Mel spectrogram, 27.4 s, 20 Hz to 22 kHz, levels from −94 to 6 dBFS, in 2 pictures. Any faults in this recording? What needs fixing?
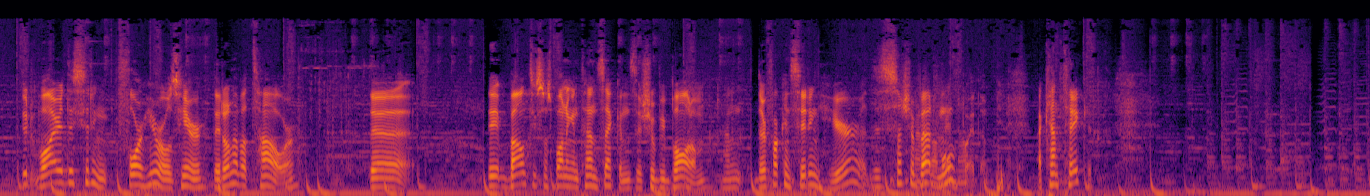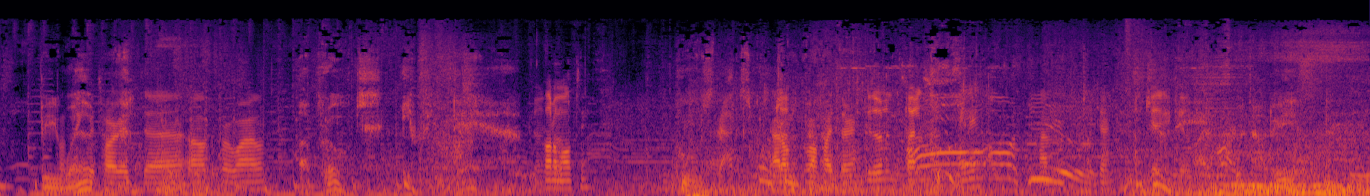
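At 21.85 s there is a small jump in the sound, as though a sliver of audio were cut out and the two edges butted together, with no gap of silence between them. This is likely a dropped buffer (overrun): the capture software failed to read its samples before the hardware overwrote them, so about 5 ms of audio was lost. Giving the recording process larger buffers and higher scheduling priority would prevent it.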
